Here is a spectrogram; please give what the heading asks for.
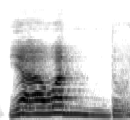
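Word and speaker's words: يَوَدُّ: Ya wad ya waddu ya. penekanan huruf dal jangan sampai ee salah ya pengucapannya ya wad tekan ya ditekan penekanan di dal karena bertasjid yawaddu ahaduhum ya awas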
